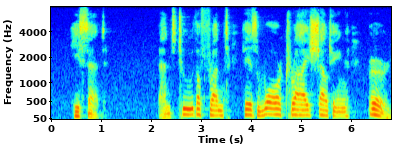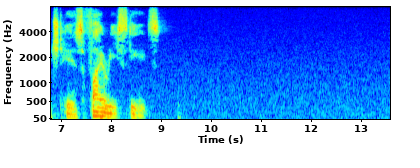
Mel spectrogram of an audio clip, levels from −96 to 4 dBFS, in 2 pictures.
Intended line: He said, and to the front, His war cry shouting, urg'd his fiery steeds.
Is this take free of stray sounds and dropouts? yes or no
yes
